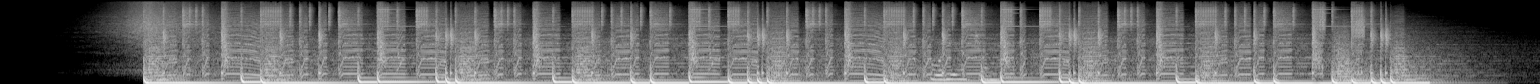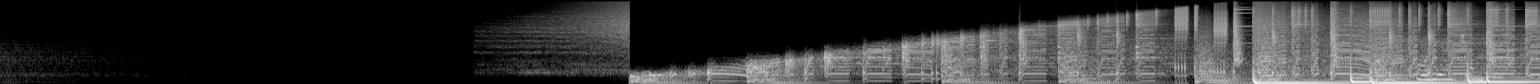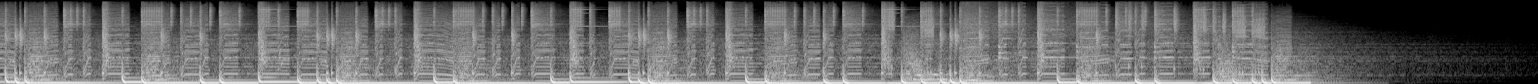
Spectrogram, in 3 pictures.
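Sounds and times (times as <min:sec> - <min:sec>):
hip hop trap sport logo music: 0:01.0 - 0:14.8, 0:20.7 - 0:44.6.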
